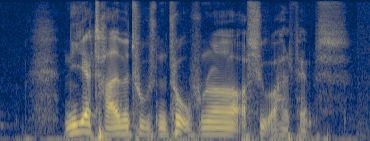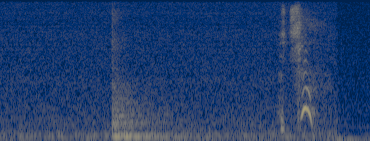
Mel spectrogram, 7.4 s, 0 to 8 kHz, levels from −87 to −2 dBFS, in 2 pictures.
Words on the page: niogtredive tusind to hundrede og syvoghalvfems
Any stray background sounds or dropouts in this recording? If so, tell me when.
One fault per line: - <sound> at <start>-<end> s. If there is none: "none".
- thud at 4.8-5.8 s
- sneeze at 6.5-7.0 s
